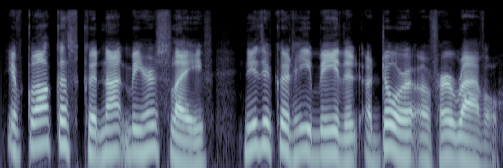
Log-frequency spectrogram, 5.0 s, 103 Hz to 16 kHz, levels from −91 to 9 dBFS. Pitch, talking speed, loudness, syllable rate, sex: 150 Hz, 190 wpm, -18 LUFS, 4.9 syllables/s, male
